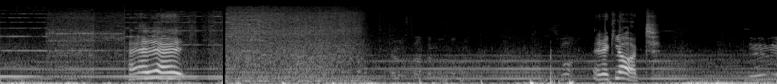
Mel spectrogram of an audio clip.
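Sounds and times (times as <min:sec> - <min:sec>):
boat engine droning at a boat wash: 0:00.0 - 0:06.8
speech: 0:01.3 - 0:02.0, 0:06.0 - 0:06.7, 0:07.5 - 0:07.7.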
